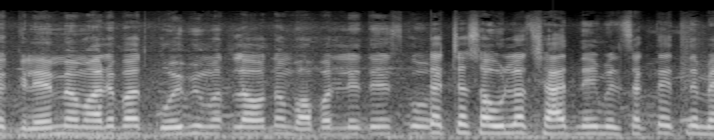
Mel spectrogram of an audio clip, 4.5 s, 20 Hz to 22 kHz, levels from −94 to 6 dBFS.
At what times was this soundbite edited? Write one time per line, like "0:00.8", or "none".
0:02.7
